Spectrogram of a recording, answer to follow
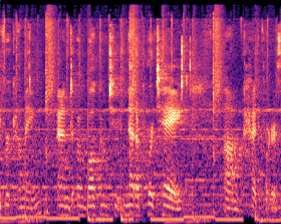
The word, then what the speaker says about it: Net-A-Porter: all thank you for coming and welcome to Neta pte um headquarters it's pronounced Neta pte and it's a play on words for PR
